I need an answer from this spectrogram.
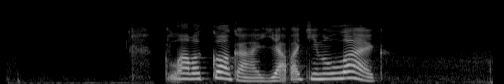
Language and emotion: Russian, positive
